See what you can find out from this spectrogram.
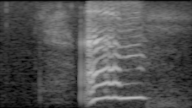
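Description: A single loud cough bursts out and turns into a strained, voiced gagging sound lasting about half a second, with quiet background noise before and after.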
